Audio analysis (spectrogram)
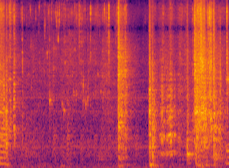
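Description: Muddy water from a lapidary saw tray is poured out, splashing and gurgling loudly in uneven bursts with scattered drips in between, close up.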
